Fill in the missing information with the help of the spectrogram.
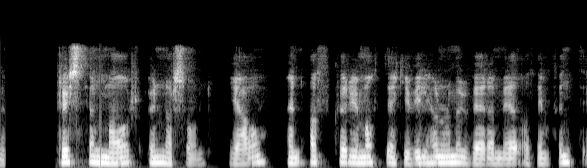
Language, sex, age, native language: Icelandic, male, 20-29, Icelandic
